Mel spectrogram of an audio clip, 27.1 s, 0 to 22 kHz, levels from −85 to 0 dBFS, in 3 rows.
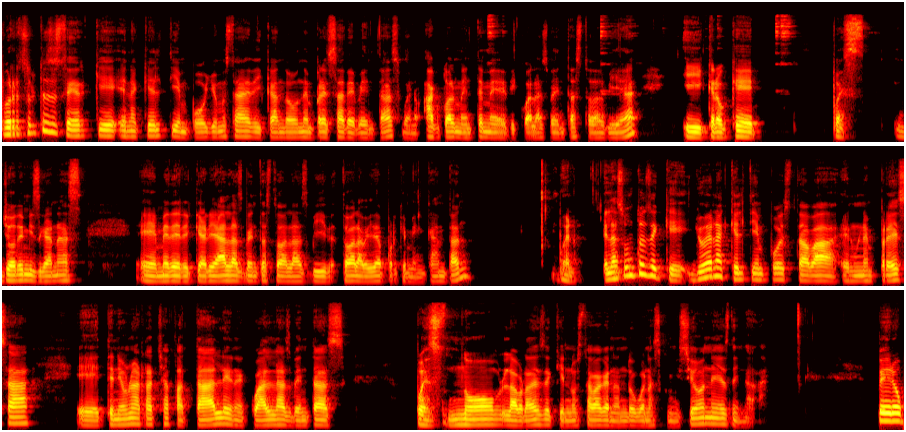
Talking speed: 185 wpm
